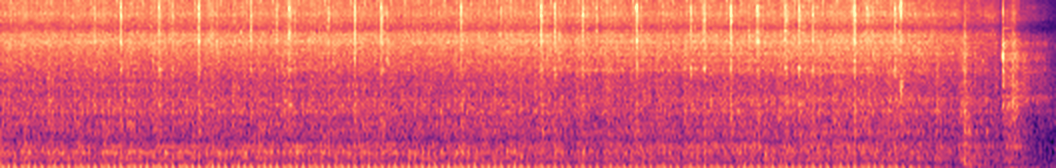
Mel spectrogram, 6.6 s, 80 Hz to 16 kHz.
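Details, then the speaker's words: Honda 160 engine (Bros 160/Titan 160) with the cover open: fast, busy clatter over the idle thump, fading at shutdown; cam chain slack with its guide vibrating, chain slapping from a bad tensioner: cam chain tensioner rattle. "corrente de comando batendo mas o problema é o tensionador esticador tensionador"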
